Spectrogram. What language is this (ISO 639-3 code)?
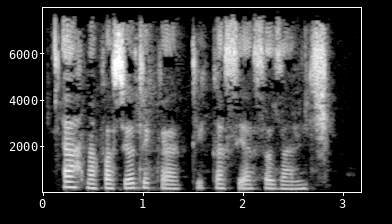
swa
